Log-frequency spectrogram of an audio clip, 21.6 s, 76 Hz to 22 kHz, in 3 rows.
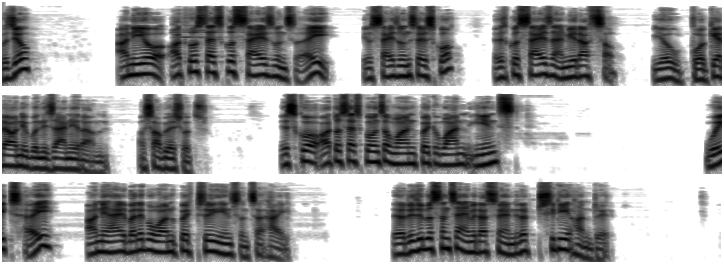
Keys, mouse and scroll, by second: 14.5-15.2 typing.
